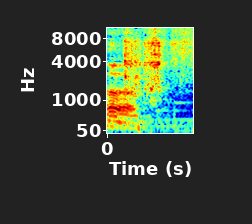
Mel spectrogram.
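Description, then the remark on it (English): Breakfast food sizzles in a frying pan while a utensil stirs and scrapes, opening with a brief squeaky scrape over a steady hiss, with no one speaking. “You can also hear me making breakfast in the background”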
